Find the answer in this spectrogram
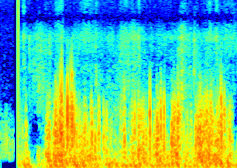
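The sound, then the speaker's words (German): Strong wind buffets the microphone in heavy, continuous low rumbling gusts that start abruptly and stay loud throughout, with rough fluttering bursts and no voices, on a climb up steps over dusty, dry ground in a barren landscape without trees or greenery. “Der Wind bläst kräftig.”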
